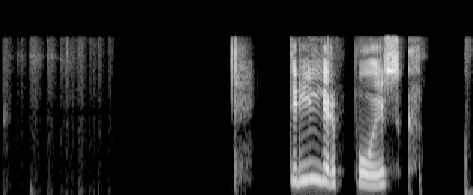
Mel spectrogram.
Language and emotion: Russian, neutral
